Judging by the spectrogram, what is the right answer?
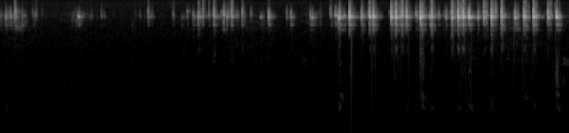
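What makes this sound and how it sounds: A hollow, empty green ribbed glass vase lies on its side on a table while long nails tap and scratch along its ribs. Quiet, bright, clicky taps come in irregular bursts, sparse at first and then quicker and denser, each with a very short high glassy ring and almost no low end.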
